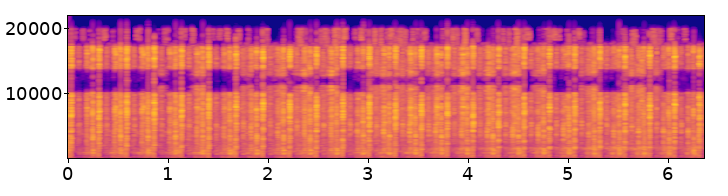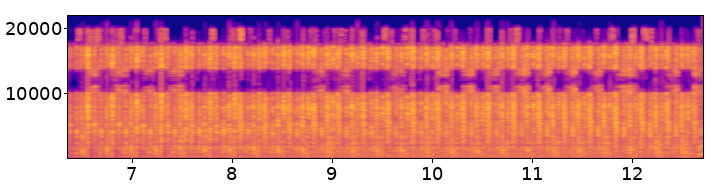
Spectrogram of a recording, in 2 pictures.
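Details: 6 HP Witte diesel-electric engine, about 80 years old, running again after about 30 years following valve work, oil change and fuel-system cleaning; crisp, even single-cylinder thumps about four a second, steady and unbroken; starts easily, healthy normal idle.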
